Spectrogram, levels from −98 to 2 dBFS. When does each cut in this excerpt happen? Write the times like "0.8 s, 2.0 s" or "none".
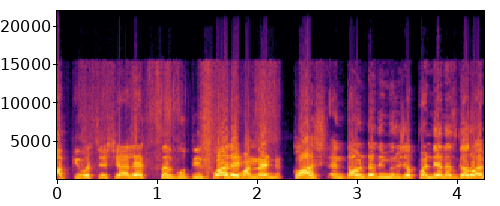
2.2 s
